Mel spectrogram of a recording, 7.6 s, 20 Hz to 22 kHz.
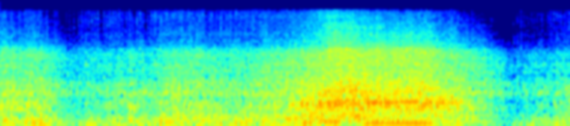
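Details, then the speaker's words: Ferrari 360 Spider V8, unrun 2 years, after stalling restarts; blipped throttle gives lumpy, uneven beat with engine management light flashing and strong fuel smell, no visible leaks; owner suspects not running on all cylinders. "I'm giving it some gas, but the engine management light is flashing and I don't think it's running on all cylinders."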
